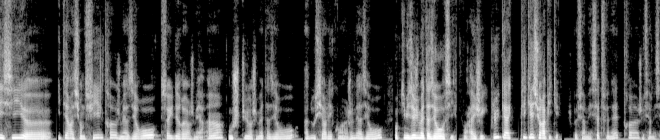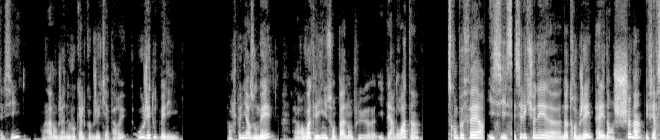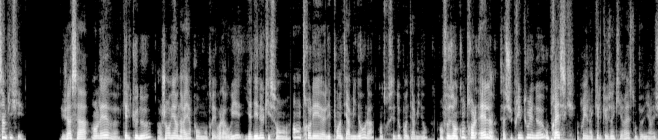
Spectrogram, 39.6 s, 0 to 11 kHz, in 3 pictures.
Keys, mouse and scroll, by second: 1.1 click, 3.0 click, 4.6 click, 6.4 click, 7.9 click, 9.1 middle click, 11.8 click, 12.9 click, 13.6 middle click, 14.9 middle click, 15.8-16.9 drag, 17.5 middle click, 17.7 middle click, 18.2 middle click, 18.6 middle click, 19.3 middle click, 21.5 middle click, 22.3 click, 23.0 click, 25.7 click, 27.3 click, 28.6 click, 29.8 ctrl+z, 30.3 click, 31.1 click, 33.9 click, 34.9 click, 38.6 ctrl+shift+click.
